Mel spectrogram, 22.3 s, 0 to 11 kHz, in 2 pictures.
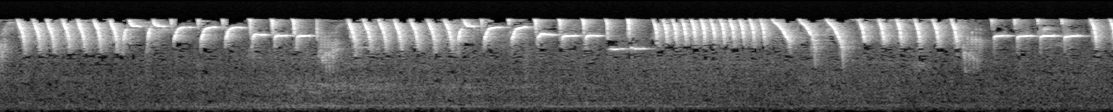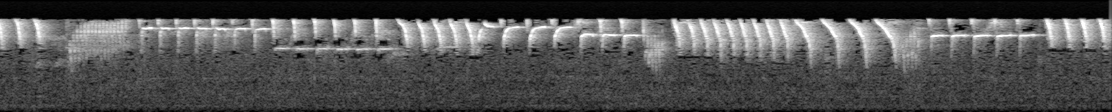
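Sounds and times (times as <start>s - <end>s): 
training bird song with fast chattering high downslurred notes and whistles: 0.0s - 22.2s.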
